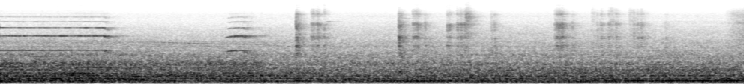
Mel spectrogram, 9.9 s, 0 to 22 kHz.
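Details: MAN NL323F A22 Gemilang bus on Service 171: a loud, high, steady whine with some squealing sits clearly above the running noise, audible inside and outside. It is an unusual abnormal whine; source unknown.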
